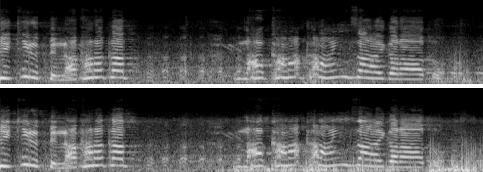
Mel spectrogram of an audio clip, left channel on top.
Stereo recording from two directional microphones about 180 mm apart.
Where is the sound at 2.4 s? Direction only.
10° right (ahead or behind).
